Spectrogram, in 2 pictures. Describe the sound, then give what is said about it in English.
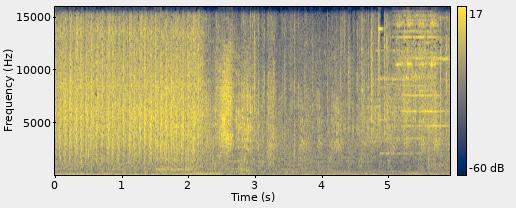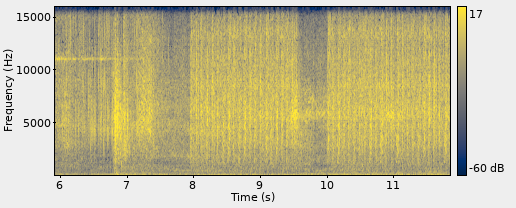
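Enemy gunfire in a video game: dense, rapid volleys of shots crackle continuously and loudly throughout, with a sharp louder burst partway through. “Shooting me! I hate these projectile attacking people.”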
